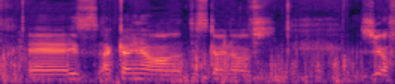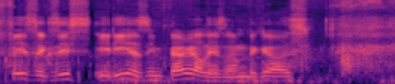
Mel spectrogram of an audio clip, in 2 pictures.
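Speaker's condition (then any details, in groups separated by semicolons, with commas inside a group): No condition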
